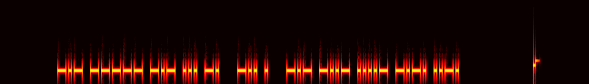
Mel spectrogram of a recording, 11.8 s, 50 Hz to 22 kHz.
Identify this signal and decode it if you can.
Morse code, heard as a keyed tone, about 22 wpm, 700 Hz. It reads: K0KSN DE KX4CF
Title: USA Callsign DE Callsign 22wpm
